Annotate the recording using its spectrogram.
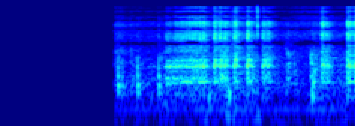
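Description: Silence for a moment, then rustling and small irregular knocks of a handheld camera phone being picked up and swung around.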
